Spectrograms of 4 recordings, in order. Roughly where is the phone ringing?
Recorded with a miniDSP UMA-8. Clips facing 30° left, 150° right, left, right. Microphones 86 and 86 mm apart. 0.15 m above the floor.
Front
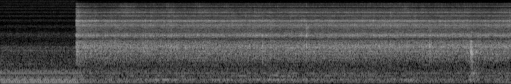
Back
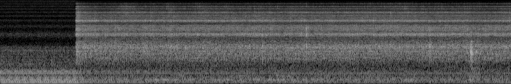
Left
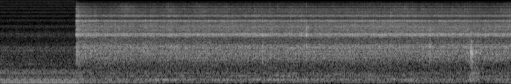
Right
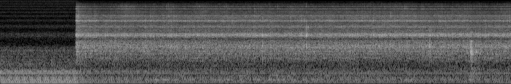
No phone ringing in this recording.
